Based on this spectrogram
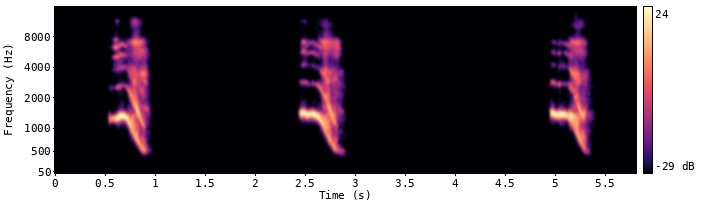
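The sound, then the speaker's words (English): Three cow elk calls imitated on a caller as the opening of a calf-and-cow calling sequence on a ridge line: short, nasal mews that start high and slide downward, spaced about two seconds apart with silence between and no talking. “I start off with cow sounds.”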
